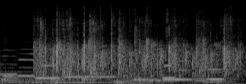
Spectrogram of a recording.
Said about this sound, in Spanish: Muchas gracias por los aplausos.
